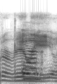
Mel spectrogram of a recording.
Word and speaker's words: Notarile: Is that how you say his name? it's actually Chris Notarile. And Notarile.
